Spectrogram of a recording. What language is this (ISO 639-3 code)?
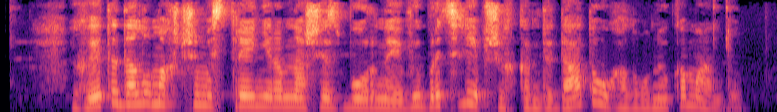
bel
